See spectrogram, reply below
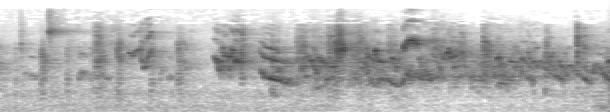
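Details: A few sparse, high squeaks from pet budgies give way after a brief lull to a steady flow of raspy warbling chatter with whistled squeaks mixed in.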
